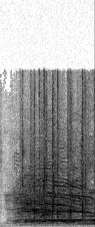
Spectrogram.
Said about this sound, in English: That's, uh, that's the point where you applaud.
